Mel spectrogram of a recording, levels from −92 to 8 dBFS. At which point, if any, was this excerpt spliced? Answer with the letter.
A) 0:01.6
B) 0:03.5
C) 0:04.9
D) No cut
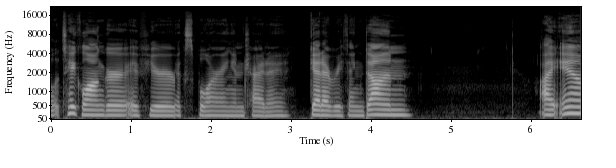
A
